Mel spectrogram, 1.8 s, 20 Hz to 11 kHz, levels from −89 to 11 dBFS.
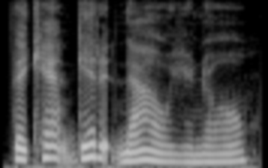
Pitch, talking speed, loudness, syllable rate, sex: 180 Hz, 235 wpm, -17 LUFS, 4.6 syllables/s, female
